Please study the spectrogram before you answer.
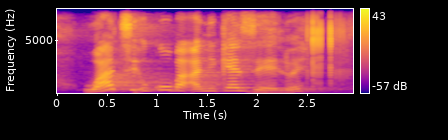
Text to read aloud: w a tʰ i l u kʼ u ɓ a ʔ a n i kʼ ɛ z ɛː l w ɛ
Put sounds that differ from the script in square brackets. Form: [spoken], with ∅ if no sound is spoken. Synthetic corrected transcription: w a tʰ i [∅] u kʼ u ɓ a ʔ a n i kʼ ɛ z ɛː l w ɛ

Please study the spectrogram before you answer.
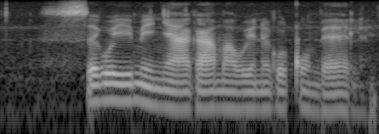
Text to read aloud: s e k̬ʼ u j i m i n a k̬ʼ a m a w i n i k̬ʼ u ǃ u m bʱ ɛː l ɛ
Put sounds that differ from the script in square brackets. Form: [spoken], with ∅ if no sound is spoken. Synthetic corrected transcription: s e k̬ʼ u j i m i [ɲ] a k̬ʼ a m a w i n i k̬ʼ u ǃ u m bʱ ɛː l ɛ

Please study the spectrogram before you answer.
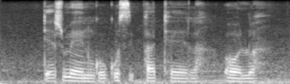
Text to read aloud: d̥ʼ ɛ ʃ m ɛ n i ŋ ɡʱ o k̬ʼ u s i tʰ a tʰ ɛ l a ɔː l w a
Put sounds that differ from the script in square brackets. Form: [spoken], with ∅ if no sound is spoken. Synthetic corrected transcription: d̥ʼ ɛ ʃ m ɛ n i ŋ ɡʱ o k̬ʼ u s i [pʰ] a tʰ ɛ l a ɔː l w a

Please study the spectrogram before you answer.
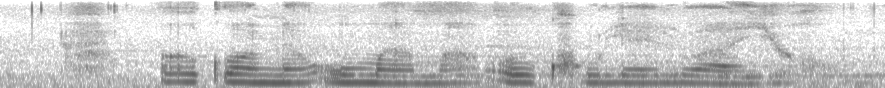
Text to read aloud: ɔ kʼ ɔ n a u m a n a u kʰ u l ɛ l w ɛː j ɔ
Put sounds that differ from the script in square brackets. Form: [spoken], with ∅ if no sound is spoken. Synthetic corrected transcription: ɔ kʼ ɔ n a u m a [m] a [o] kʰ u l ɛ l w [aː] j ɔ

